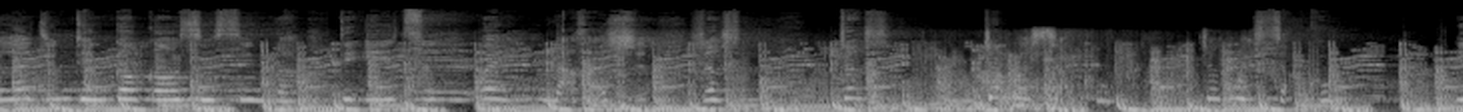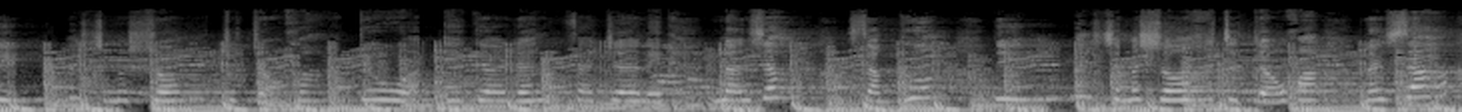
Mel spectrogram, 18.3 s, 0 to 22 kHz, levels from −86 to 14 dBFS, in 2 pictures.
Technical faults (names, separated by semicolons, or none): call bitrate drop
